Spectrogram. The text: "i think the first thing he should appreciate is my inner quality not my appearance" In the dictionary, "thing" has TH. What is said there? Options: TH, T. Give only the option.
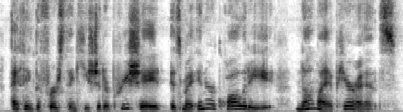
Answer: TH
